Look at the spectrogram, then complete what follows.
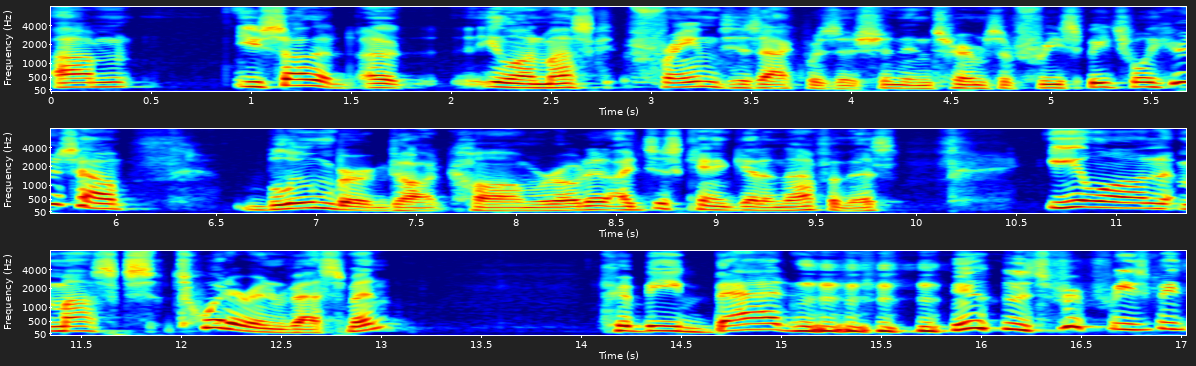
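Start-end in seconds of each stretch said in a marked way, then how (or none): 10.7-17.0 laughing through reading aloud, pitched up. Reading a news headline aloud: laughing while reading. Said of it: "I couldn't read that without laughing".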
